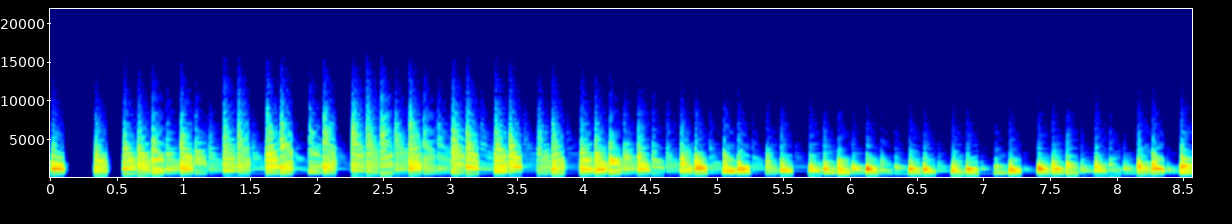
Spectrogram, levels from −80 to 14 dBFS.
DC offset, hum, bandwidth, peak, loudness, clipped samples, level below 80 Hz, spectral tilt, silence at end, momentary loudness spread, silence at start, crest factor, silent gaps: under 0.1%; none; 12.5 kHz; 0 dBFS; -19 LUFS; under 0.1%; under -90 dBFS; 2.5 dB/octave; 0 s; 5 LU; 0 s; 20 dB; none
